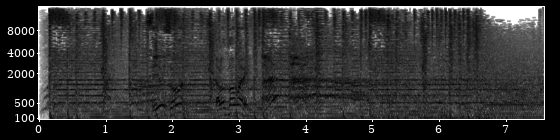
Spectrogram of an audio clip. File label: Dialogue Ringtone; Raviteja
